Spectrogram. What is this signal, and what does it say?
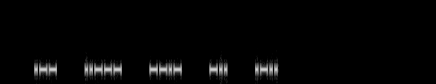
Morse code, heard as a keyed tone, about 52 wpm, spaced as for 23 wpm, 700 Hz. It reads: W2QDL
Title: USA Call Signs - 4x Character Spacing - 50wpm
